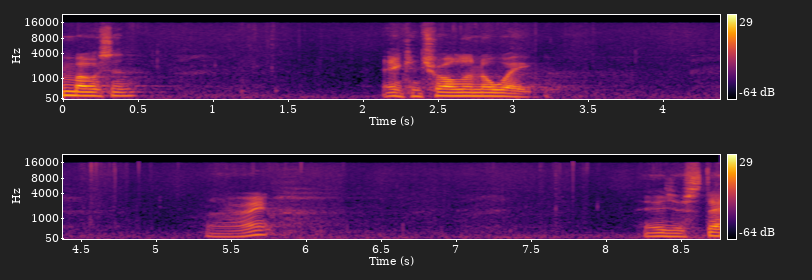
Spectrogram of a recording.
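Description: A man speaks calmly and clearly in short phrases, close by.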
